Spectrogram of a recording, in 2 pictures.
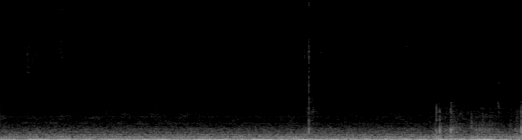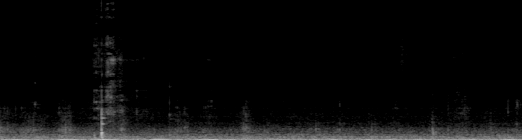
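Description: Soft chewing of Argo cornstarch chunks, with faint scattered clicks and mouth sounds, not crunchy, over a steady low hum. A brief sharper scrape comes about six seconds in.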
